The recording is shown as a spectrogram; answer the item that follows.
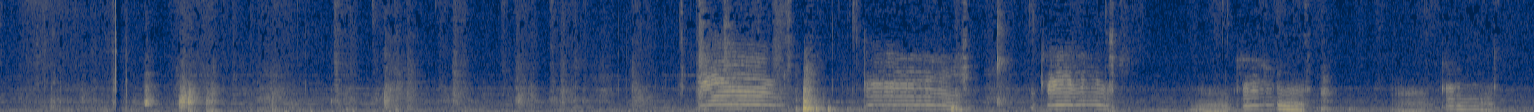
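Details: Domestic cat in an air-conditioned house in summer, giving a run of drawn-out, wavering meows from about seven seconds on, some rising then falling, after quieter rustling and soft indoor noise.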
